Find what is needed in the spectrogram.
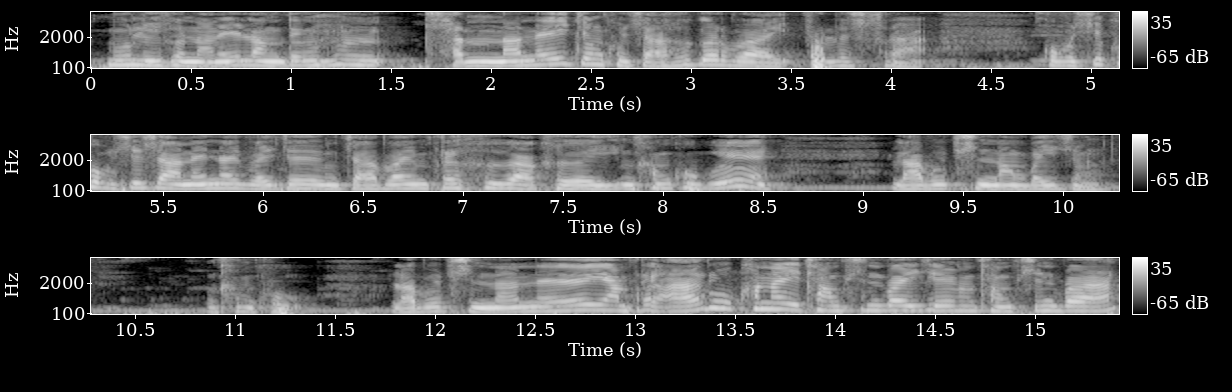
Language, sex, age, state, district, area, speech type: Bodo, female, 60+, Assam, Kokrajhar, rural, spontaneous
